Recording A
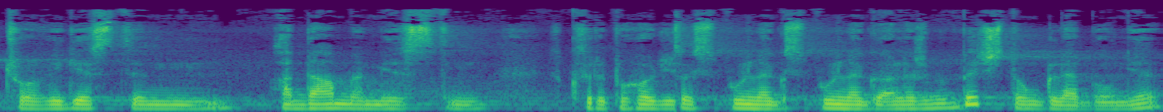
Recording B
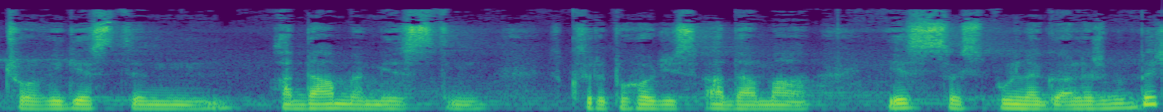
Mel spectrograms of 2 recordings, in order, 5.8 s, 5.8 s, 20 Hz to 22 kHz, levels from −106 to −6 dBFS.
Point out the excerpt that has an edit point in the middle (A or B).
A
